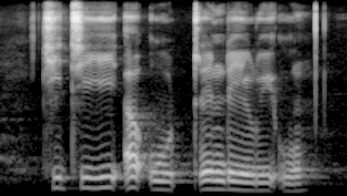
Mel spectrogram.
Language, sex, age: Venda, male, 23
